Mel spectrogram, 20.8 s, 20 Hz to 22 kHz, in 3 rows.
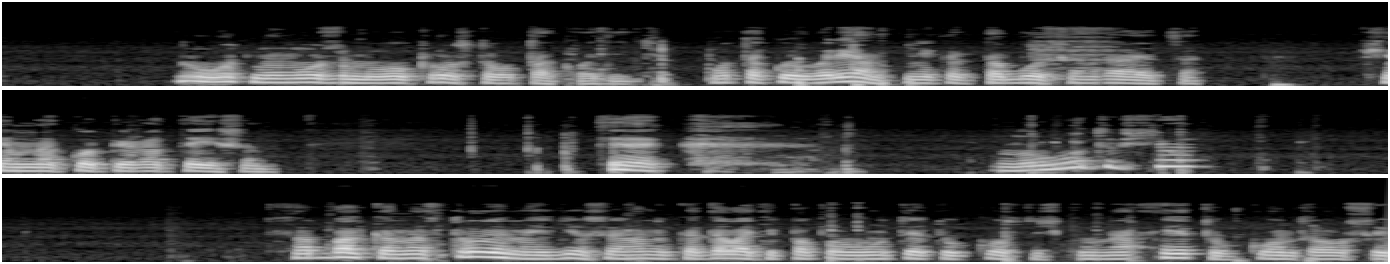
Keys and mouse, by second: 2.9 click, 4.2 ctrl+z, 7.7 middle click, 9.5 KP_1, 10.9 KP_3, 12.2 shift+middle click, 13.5-14.8 middle drag, 16.1 middle click.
